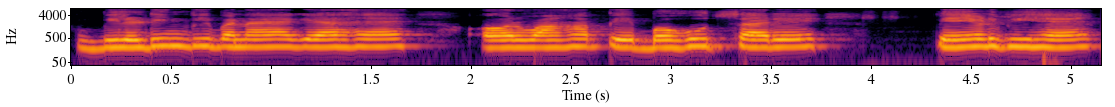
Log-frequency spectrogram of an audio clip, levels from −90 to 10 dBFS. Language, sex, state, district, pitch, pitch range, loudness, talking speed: Hindi, female, Jharkhand, Garhwa, 225 Hz, 215-235 Hz, -13 LUFS, 150 wpm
